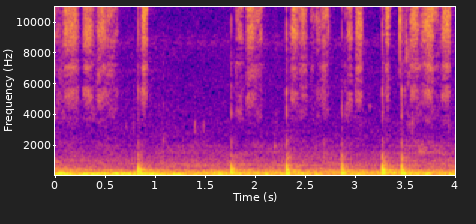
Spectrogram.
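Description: A pen scratches across paper in short strokes and taps while writing accounting entries, close and fairly soft, running under a man's quiet speech in Bengali.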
